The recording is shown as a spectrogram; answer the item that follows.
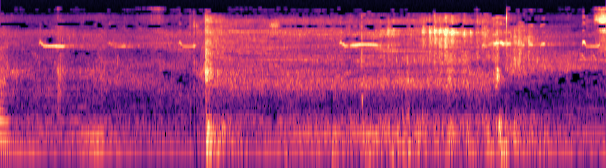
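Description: Bobcat skid-steer loader's engine running steadily at a distance, with a sharp knock about two seconds in and another near the five-second mark.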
